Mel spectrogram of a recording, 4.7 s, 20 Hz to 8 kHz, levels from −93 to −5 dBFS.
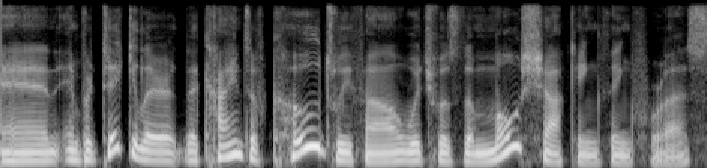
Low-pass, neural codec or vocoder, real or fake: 7.2 kHz; none; real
